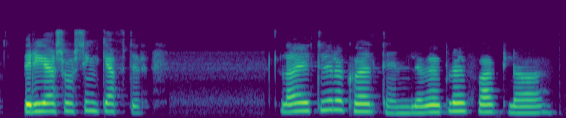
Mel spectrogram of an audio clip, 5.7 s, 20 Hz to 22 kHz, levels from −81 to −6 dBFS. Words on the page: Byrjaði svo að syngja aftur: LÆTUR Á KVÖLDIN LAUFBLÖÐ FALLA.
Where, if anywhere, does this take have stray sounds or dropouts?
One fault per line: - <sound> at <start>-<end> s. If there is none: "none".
none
